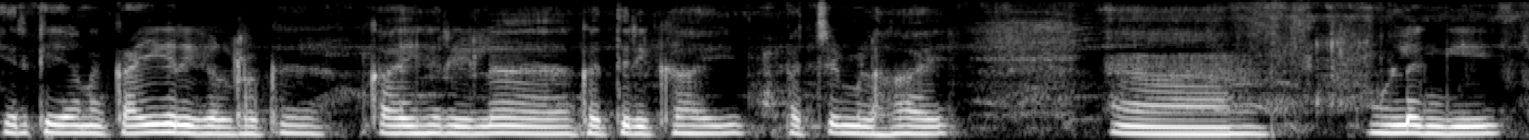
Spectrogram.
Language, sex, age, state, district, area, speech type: Tamil, male, 30-45, Tamil Nadu, Tiruchirappalli, rural, spontaneous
